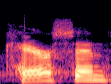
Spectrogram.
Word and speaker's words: CARECEN: He is the Executive Director of CARECEN. Did I pronounce that correctly?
